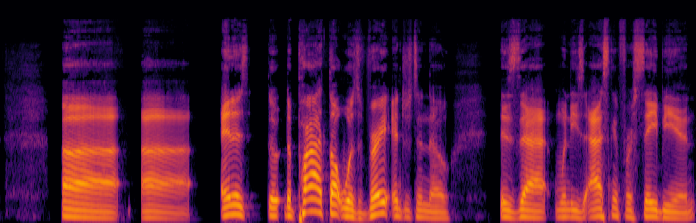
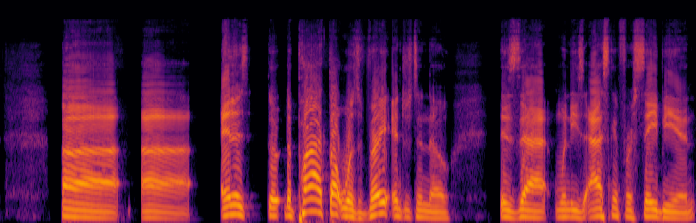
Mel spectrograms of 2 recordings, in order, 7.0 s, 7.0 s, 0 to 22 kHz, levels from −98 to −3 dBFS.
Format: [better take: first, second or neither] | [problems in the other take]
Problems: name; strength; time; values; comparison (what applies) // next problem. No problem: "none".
first | distortion; slight; 10 dB below the speech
